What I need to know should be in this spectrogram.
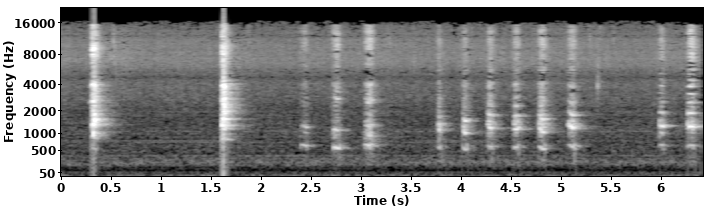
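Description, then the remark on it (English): A turkey call imitates a hen's fly-down cackle as she comes out of a tree: two sharp opening notes, then a quick, uneven run of about a dozen clucking yelps, clear with no talking. “It's really interesting because a lot of hens will kind of work right into a fly-down cackle.”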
